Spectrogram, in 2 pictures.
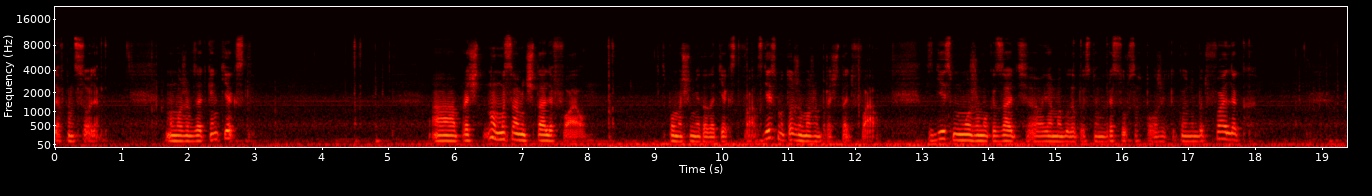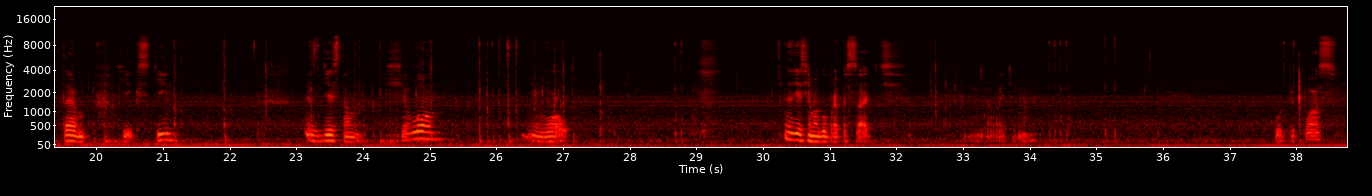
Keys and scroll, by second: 4.7 Return, 38.1 ctrl+shift+super+c.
